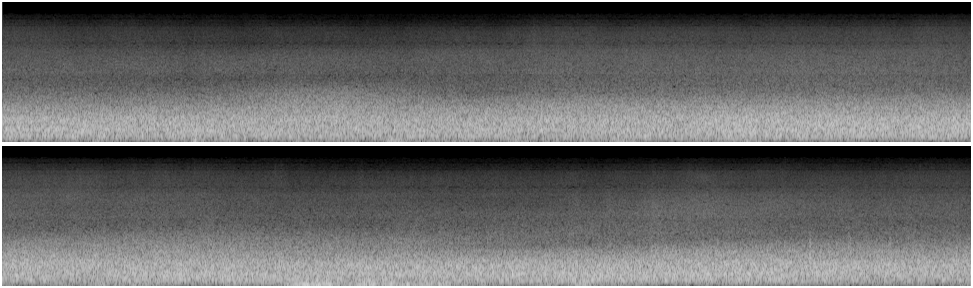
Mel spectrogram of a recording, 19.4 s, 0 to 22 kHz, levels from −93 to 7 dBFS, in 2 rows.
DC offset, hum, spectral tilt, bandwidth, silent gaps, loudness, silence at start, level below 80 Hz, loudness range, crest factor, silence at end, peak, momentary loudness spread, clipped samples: under 0.1%; none; -7.5 dB/octave; 14 kHz; none; -19 LUFS; 0 s; -32 dBFS; 2 LU; 14 dB; 0 s; -4 dBFS; 2 LU; under 0.1%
